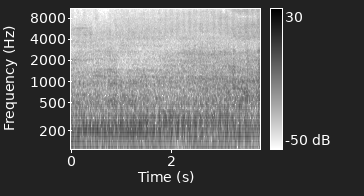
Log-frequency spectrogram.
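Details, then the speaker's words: Engine being fired up, still running rich: the engine runs unevenly with a lumpy, irregular beat and clattery bursts, not healthy. "yeah it's a little it's not very healthy"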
